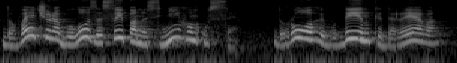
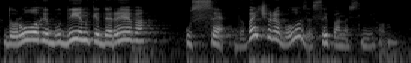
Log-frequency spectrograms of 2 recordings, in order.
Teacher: Узагальнювальне слово усе в першому реченні вимовляємо зі зниженою інтонацією, а в другому – з підвищенням голосу.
